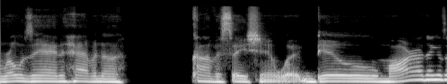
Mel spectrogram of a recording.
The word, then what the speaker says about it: Bill Maher: He's going to be speaking on Roseanne, having a conversation with Bill Maher, I think is how you pronounce the dude's name.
